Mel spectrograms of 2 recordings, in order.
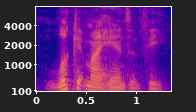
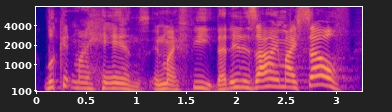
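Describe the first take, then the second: First: Low, soft, reassuring voice; gentle invitation. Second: Building, insistent quote of Jesus; emphatic scripture reading. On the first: Jesus showing his hands to hesitant disciples, gently. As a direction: offer it quietly to a doubter. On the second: Jesus proving himself to disciples, read emphatically. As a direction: build higher towards the end. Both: Acted.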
